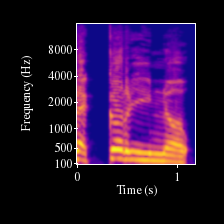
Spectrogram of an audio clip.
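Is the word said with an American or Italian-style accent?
Italian-style. It is said with an Italian-style pronunciation. The speaker is trying to sound fancy. The speaker calls it wrong. "You don't need to make it sound Italianish"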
